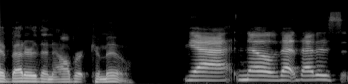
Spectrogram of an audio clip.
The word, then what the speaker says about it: Albert Camus: said his name was albert hamis but i believe it's albert camus the s is silent apparently um i've been corrected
